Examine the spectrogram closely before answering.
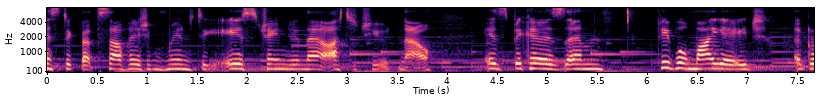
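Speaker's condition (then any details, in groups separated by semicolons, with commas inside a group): Cerebral palsy; present from birth, affects speech and leg muscles; sometimes slurred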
